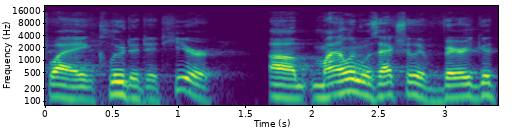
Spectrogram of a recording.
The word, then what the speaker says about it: Milan: bunch of Milan in the Midwest that are pronounced Milan even though they look like Milan so you think of Italy what about Hickory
